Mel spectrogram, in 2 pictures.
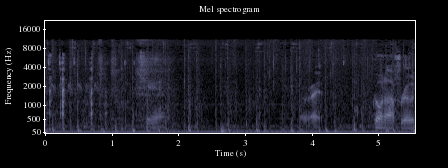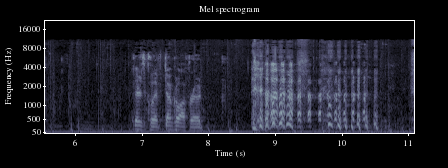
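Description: Horse hooves thud steadily on a dirt track.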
